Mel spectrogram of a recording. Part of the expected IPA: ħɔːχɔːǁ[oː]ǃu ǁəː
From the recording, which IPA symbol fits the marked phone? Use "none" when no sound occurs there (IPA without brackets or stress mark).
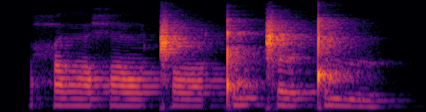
ɔː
